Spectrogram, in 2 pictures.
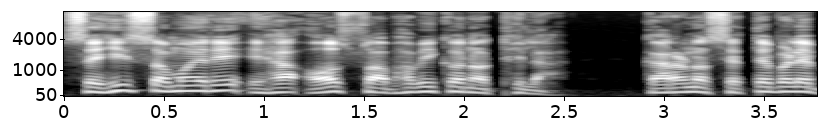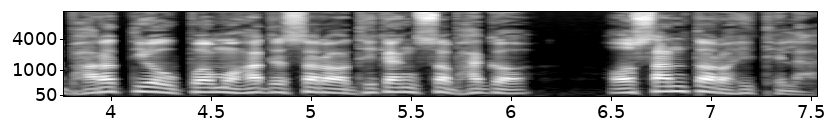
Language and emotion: Odia, neutral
